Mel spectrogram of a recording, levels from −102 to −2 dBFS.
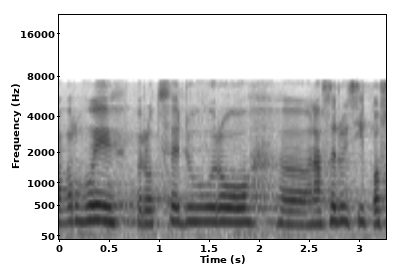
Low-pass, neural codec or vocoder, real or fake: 7.2 kHz; none; real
